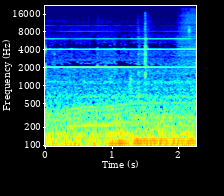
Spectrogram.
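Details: Honda Odyssey driven at night, headlights on, in drive: steady high-pitched warning tone from the rear that starts when the brake is released and stops when it is pressed, also while reversing; cause not found.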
